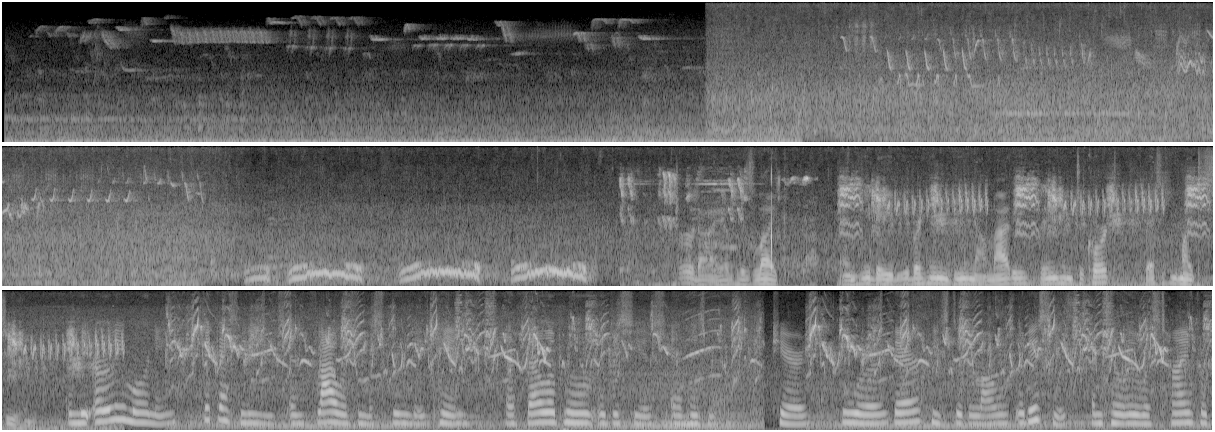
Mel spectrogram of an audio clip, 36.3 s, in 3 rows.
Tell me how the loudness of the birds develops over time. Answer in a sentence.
The loudness of the birds goes up.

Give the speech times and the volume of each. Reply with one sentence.
The speech can be heard from 18.9 to 36.2 s, at a steady volume.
